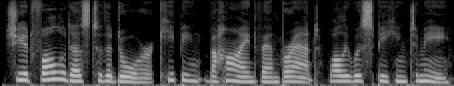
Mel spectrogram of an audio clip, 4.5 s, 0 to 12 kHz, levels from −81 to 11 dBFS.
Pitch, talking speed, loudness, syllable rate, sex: 205 Hz, 225 wpm, -19 LUFS, 5.4 syllables/s, female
